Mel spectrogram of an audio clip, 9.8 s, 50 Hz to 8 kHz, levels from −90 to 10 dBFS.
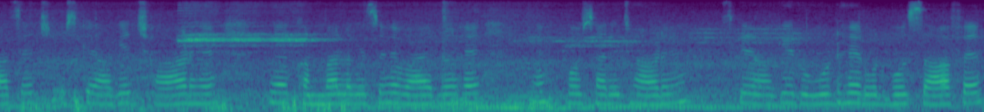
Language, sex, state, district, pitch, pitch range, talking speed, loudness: Hindi, female, Maharashtra, Nagpur, 200 Hz, 190-210 Hz, 120 wpm, -31 LUFS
